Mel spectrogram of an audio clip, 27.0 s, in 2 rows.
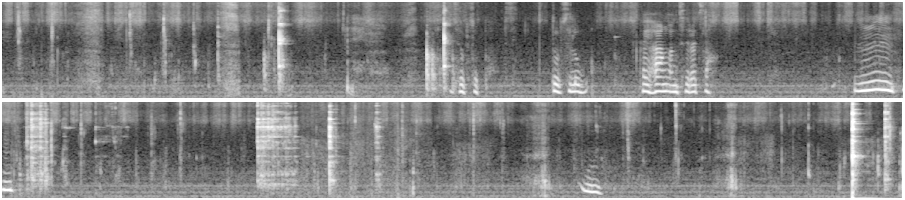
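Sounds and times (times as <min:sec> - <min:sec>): person chewing and crunching food: 0:00.0 - 0:05.8, 0:13.7 - 0:27.0
rustling: 0:10.4 - 0:21.2
cutlery clicking on plate: 0:17.4 - 0:19.3.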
